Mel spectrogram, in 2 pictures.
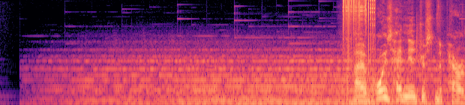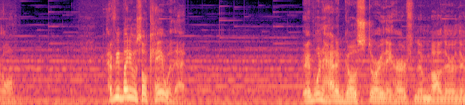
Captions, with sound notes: [suspenseful music builds] [television static crackling] - I've always had an interest in the paranormal. Everybody was okay with that. Everyone had a ghost story they heard from their mother,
